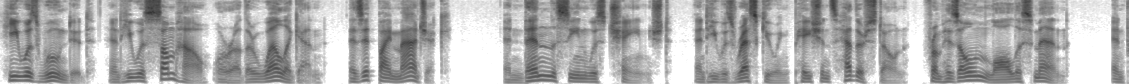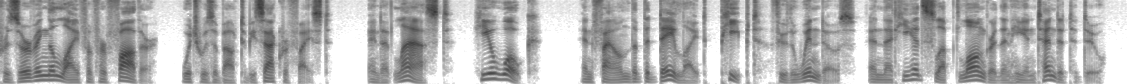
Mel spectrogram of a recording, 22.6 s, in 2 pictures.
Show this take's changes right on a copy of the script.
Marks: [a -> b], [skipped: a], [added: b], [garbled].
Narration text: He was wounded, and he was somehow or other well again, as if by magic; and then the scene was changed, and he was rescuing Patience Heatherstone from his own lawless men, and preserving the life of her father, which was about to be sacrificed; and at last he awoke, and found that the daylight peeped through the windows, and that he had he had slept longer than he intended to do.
He was wounded, and he was somehow or other well again, as if by magic; and then the scene was changed, and he was rescuing Patience Heatherstone from his own lawless men, and preserving the life of her father, which was about to be sacrificed; and at last he awoke, and found that the daylight peeped through the windows, and that he had [skipped: he had] slept longer than he intended to do.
